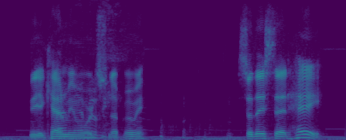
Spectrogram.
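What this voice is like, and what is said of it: Usual voice. Nothing is said of it.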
